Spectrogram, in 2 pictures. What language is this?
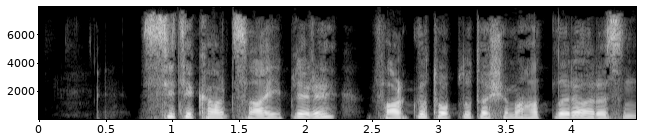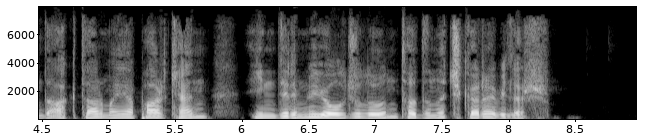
Turkish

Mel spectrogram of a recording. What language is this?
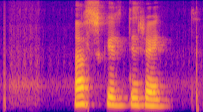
Icelandic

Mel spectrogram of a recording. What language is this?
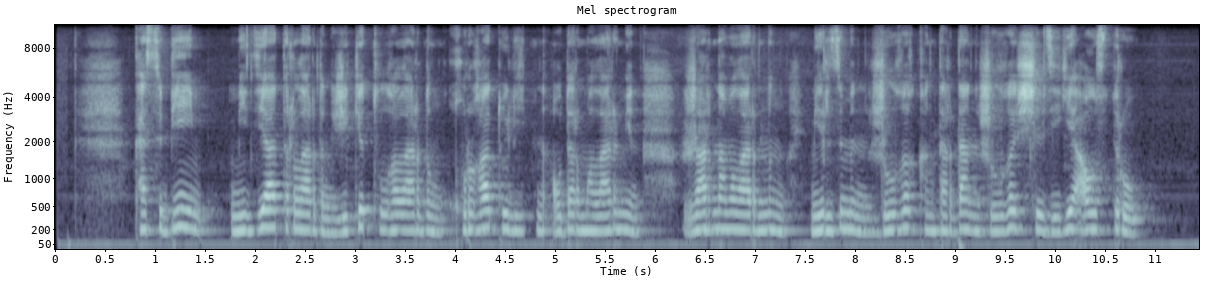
Kazakh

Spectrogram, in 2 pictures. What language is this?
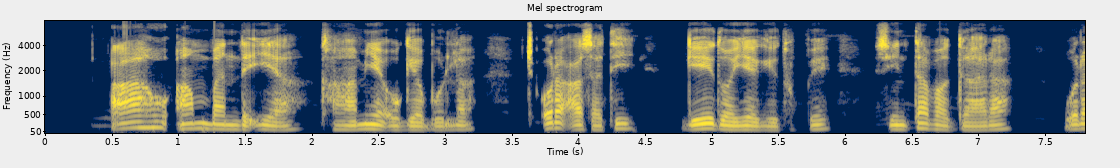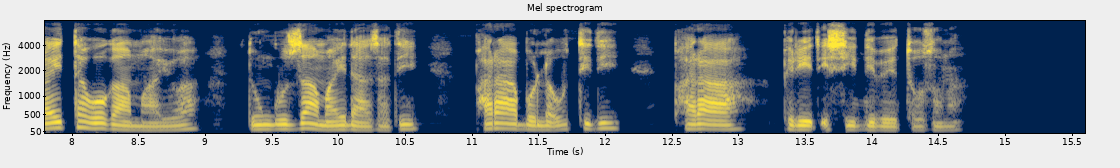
Wolaytta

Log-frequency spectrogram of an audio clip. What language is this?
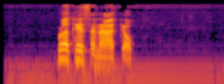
Thai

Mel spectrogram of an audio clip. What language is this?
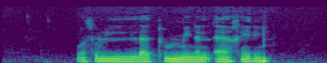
Arabic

